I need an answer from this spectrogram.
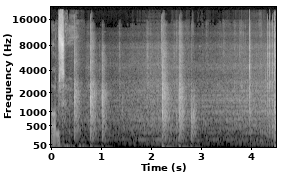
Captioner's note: hammers tapping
